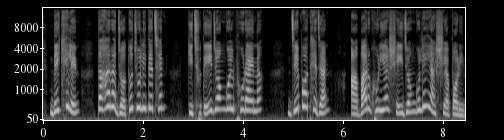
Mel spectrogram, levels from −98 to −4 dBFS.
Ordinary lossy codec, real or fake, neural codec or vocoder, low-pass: none; real; none; 14.4 kHz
